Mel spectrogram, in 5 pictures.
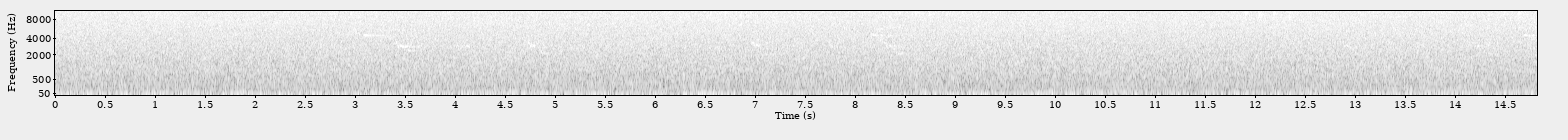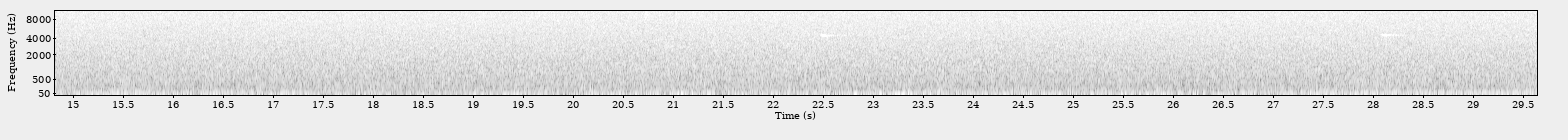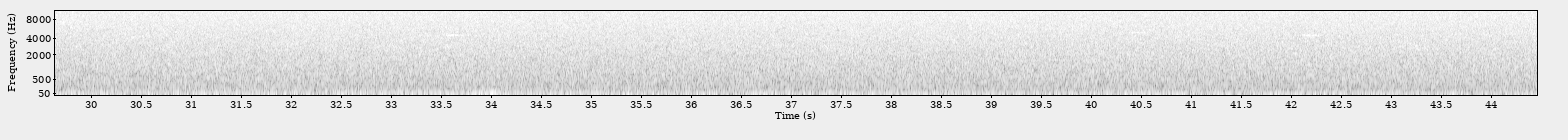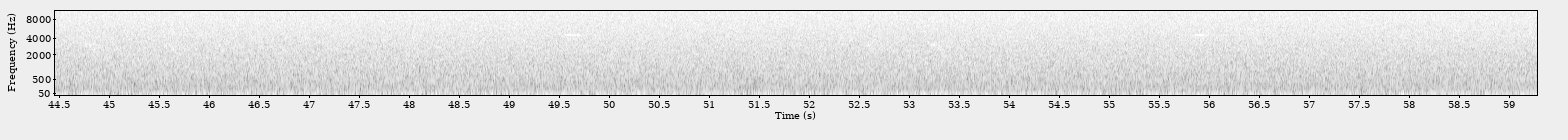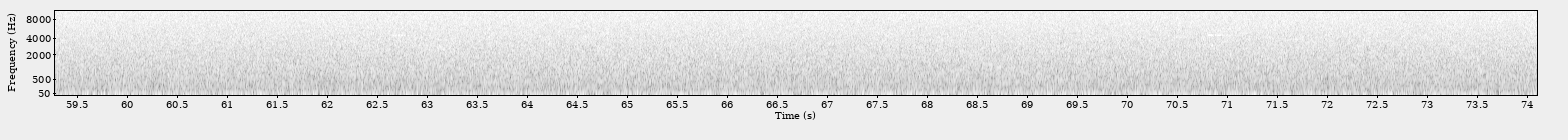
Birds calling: American Robin (Turdus migratorius)
Brown Creeper (Certhia americana)

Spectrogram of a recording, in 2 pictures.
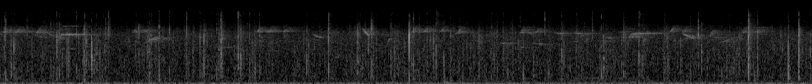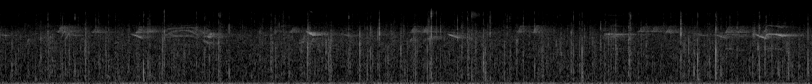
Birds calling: Hawaii Amakihi (Chlorodrepanis virens)

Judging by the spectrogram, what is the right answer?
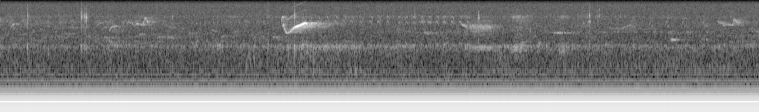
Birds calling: Hawaii Akepa (Loxops coccineus)

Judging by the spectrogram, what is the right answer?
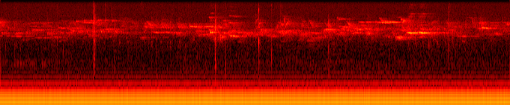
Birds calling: Apapane (Himatione sanguinea)
Iiwi (Drepanis coccinea)
Red-billed Leiothrix (Leiothrix lutea)

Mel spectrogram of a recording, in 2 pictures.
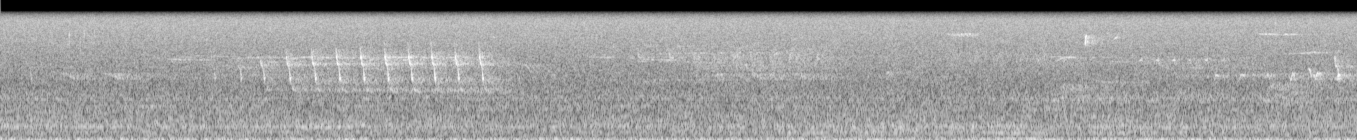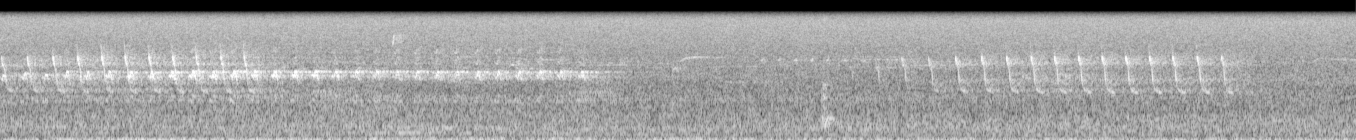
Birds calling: Northern Cardinal (Cardinalis cardinalis)
Northern Flicker (Colaptes auratus)

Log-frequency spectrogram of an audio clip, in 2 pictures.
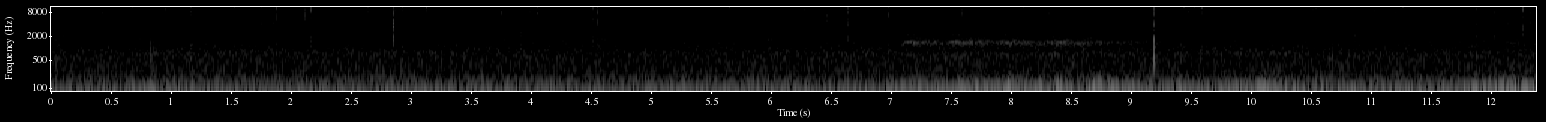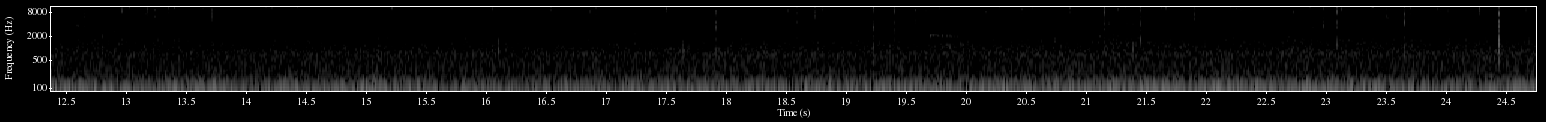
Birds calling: Red-bellied Woodpecker (Melanerpes carolinus)
American Crow (Corvus brachyrhynchos)

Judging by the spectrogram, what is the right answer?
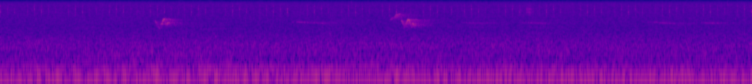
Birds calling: Red-eyed Vireo (Vireo olivaceus)
Blue Jay (Cyanocitta cristata)

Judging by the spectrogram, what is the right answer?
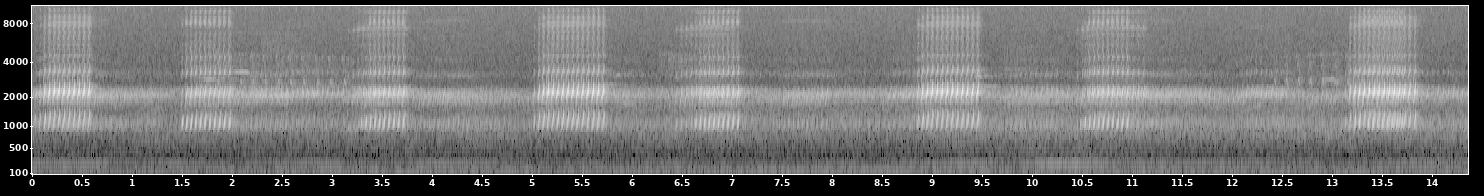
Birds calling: American Robin (Turdus migratorius)

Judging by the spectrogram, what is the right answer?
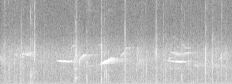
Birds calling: Iiwi (Drepanis coccinea)
Apapane (Himatione sanguinea)

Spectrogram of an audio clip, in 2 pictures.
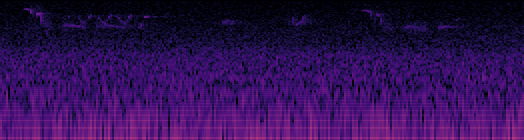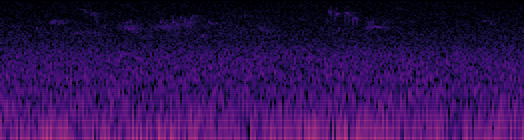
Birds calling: Red-breasted Nuthatch (Sitta canadensis)
Dusky Flycatcher (Empidonax oberholseri)
Green-tailed Towhee (Pipilo chlorurus)
Mountain Chickadee (Poecile gambeli)

